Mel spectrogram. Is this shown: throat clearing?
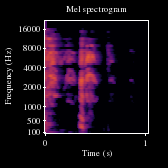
yes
